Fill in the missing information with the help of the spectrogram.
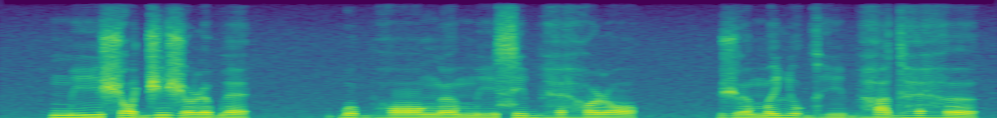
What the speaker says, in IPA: m iː ʃ ɔ d͡ʒ i ʒ ɔ ɭ ə b ɛ | ɓ o bʱ ɔː ŋ œ ə̯ m iː s i bʱ ɛ ɦ ɔ ɭ ɔ | ʒ ø ə̯ m ə ʎ o ɡʱ iː bʱ a dʱ ɛ ɦ ə

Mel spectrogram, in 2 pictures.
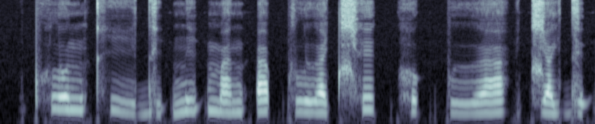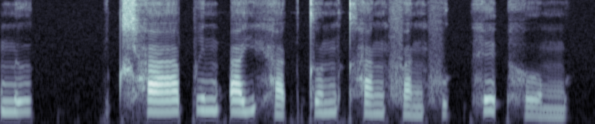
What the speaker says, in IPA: pʰ l o˧ n kʰ iː˨˩ d i˨˩ ʔ n i˦˥ ʔ m a˦˥ n ʔ a˦˥ p̚ k l ɯ˧ a̯ t͡ɕʰ e˥˩ k̚ h o˦˥ k̚ p ɯ˦˥ a̯ | t͡ɕ a˧ j d e˦˥ ʔ n ɯ˦˥ k̚ | t͡ɕʰ aː˦˥ p i˦˥ n ʔ a˦˥ j h a˨˩ k̚ t o˦˥ n kʰ a˧ ŋ f a˩˦ ŋ f u˨˩ k̚ h e˥˩ ʔ h o˨˩ m

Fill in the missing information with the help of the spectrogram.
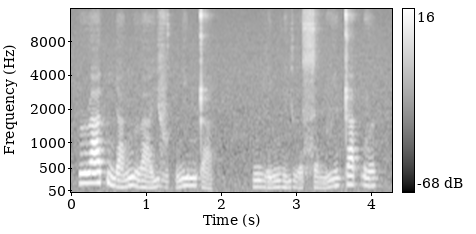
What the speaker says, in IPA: ɹ a˦˥ t̚ ɲ a˨˩˦ ŋ ɹ a˨˩˦ j v ə˨˩ k̚ n i˧ m ʈ a˨˩ k̚ | ɲ ɨ˨˩˨ ə̯ ɲ u˨˩ j ɨ˨˩˨ ə̯ s ɛ˨˩ m v i˧˥ ʈ a˦˥ k̚ v ə˦˥ k̚

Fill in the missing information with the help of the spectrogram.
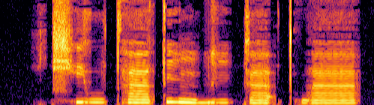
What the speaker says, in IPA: t͡ɕʰ j u˧ t̪ʰ a˧ t̪ i˥˧ ŋ b i˧ k a˨ ʔ t̪ʰ w a˧

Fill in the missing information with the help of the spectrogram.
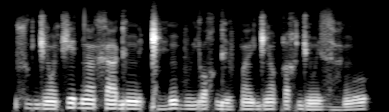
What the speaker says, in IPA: sʷ e̤ d͡ʒ ɔ̃ t͡ʃ e d ã x a ɡ ɪ ŋ ɪ ǁ e̤ ŋ o̤ v j o χ ɡ ɪ v p ã ɪ̯ d͡ʒ ɛ̃ ʊ̯ q e χ d͡ʒ ũ ɪ̯ z a̤ ŋ o

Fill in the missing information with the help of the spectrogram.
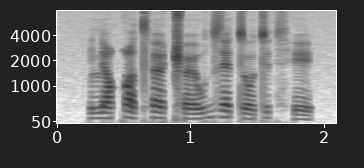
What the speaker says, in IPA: l ɪ q ɪ tʰ ɜ ǁ œ w d͡z ɛ t o t ʏ t͡s h e

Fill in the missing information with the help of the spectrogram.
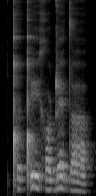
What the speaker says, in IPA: ǃʰ ə ǃʼ e x ɒ ɖ ɛ d̪ a

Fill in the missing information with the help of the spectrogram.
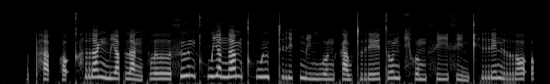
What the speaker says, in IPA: pʰ a˨˩ p̚ h ɔ˨˩ ʔ kʰ r a˥˩ ŋ m i˧ a̯ p l a˨˩ ŋ k l ɤː˧ s ɯː˥˩ n kʰ w i˥˩ a̯ n a˥˩ m kʰ w ɯː˥˩ p̚ t r i˦˥ t̚ m iː˧ ŋ w o˧ n k a˧ w t r eː˦˥ t o˥˩ n t͡ɕʰ o˧ m s iː˧ s i˨˩ n kʰ r e˥˩ n r ɔ˦˥ ʔ

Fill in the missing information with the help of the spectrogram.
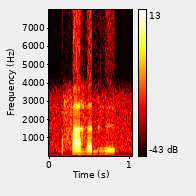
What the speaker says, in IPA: f a ɦ ɜ ɡʱ ɨ

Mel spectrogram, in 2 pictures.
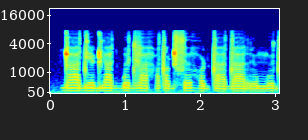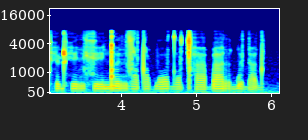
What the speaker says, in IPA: ɖ a d e ɖ j a d ɓ ə d v a h ə tˤ e ɖ s ə ɦ ɔ ɖ t a d a r ɵ m ɵ d h e ɖ h e r x e ŋ͡ǃ ə r z ə tˤ ɵ b ɔ d̪ ɔ ǀʰ a ɓ a r ɓ ə d ɾ a d

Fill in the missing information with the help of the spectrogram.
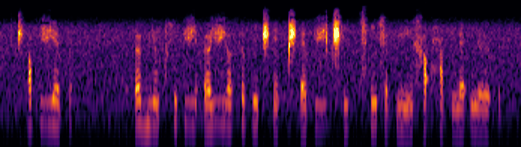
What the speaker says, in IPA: t͡ʃʼ ɑ p vʲ ɛ p | ʔ œ bʲ ɔ̃ p x ĩ p vʲ ɑ ʔ œ vʲ ɔ θ œ p ĩ t͡ʃʼ ẽ ʔ t͡ʃʼ ɛ p vʲ ɛ t͡ʃʼ i p t͡sʼ ĩ x ɛ p mʲ ẽ x ɑ ʔ ħ ɑ p ŋ ɛ ʔ n ø ʔ

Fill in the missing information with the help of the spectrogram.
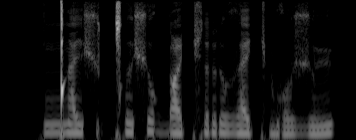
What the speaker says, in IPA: ŋ͡ǃ æ i̯ ʃ y ǀ ɯ ʃ o ɠ ɑ c r u ð æ c ɡʷ e u̯ ʒ y

